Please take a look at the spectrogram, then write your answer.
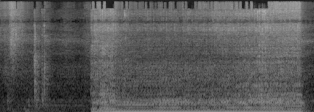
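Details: Gastroback coffee machine with a no-water-out fault from a clog, after cleaning and reassembly. The pump kicks in with a strong, even buzzing hum, steady and unstrained, with water pumping freely.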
